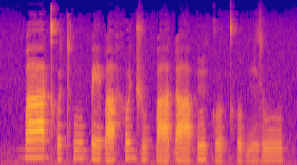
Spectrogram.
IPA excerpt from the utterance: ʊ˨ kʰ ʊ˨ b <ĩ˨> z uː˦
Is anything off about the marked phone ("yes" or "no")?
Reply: no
